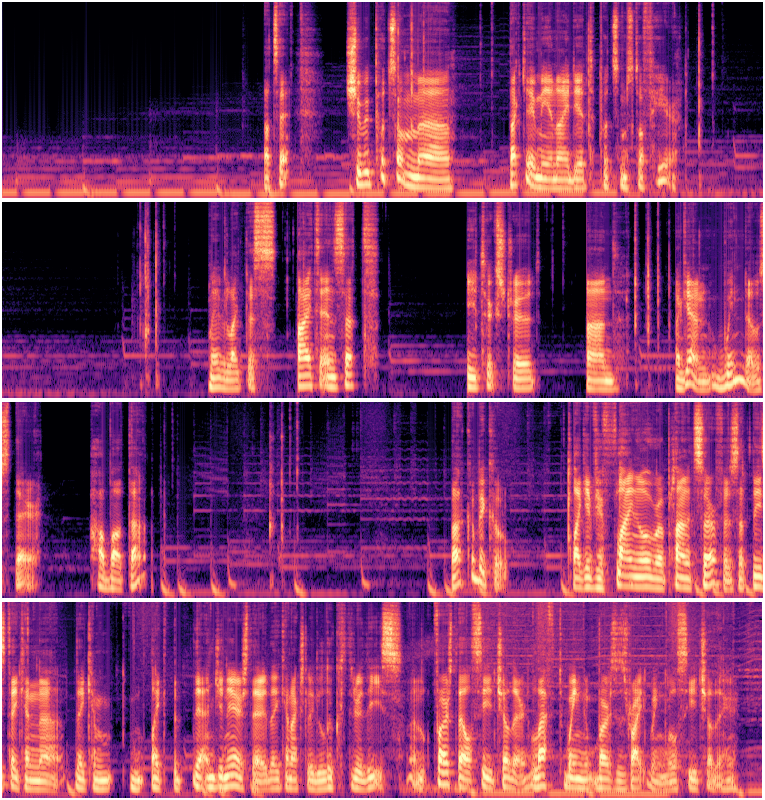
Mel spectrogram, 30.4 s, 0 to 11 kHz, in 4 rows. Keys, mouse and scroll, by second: 1.1 middle click, 2.3 3, 3.9 ctrl+s, 4.9 middle click, 5.7 shift+middle click, 8.9 ctrl+shift+z, 9.6 middle click, 10.5 i, 11.7 middle click, 12.1 e, 13.7 a, 13.9 g, 17.7 Tab, 18.1-21.0 middle drag, 21.5 middle click, 22.8 middle click, 23.8 middle click, 25.2 middle click, 27.5-28.6 middle drag, 29.0 middle click, 29.8 middle click.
